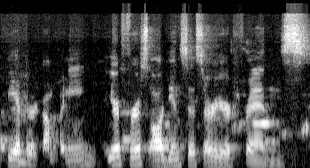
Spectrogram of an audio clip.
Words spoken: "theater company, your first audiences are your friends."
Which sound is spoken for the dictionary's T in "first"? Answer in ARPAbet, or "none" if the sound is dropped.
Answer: T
